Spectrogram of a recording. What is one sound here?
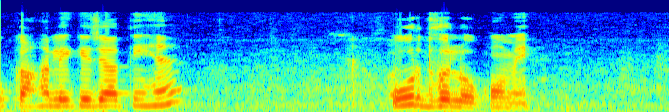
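A woman reads out calmly and close to a microphone.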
